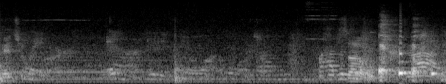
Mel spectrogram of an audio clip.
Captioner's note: children chattering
